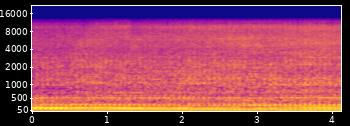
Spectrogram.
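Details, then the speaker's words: GY6 scooter after starter repair (starter was quarter full of oil with a shorted winding, causing hard cranking, hot starter and battery drain): fires right up and settles into a steady putter, about three beats a second, no grinding or dragging; normal idle. "okay it's all back together I'm going to give it a try I got this taped so I have to hold it like hold the camera go on fires right up"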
